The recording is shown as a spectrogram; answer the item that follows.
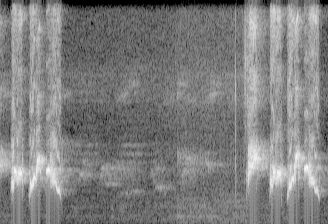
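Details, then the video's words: Caged red-whiskered bulbul song played to excite birds: a short phrase of four loud rolling, bending notes, silence, then the same four-note phrase repeated. "เสียงนกกรงหัวจุก สำหรับต่อ หรือ เปิดให้นกคึก เสียงเพราะๆ"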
